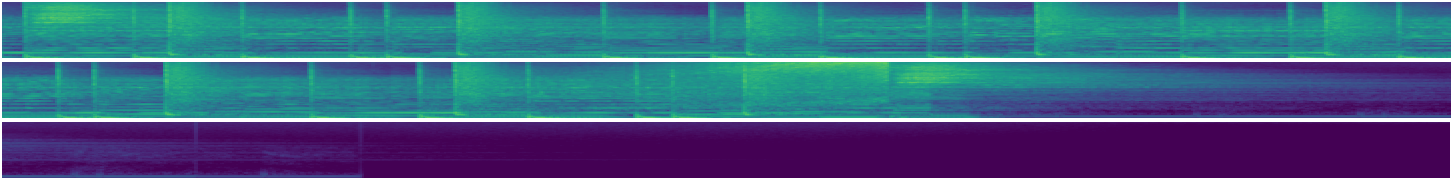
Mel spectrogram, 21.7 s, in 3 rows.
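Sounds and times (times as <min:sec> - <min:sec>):
tension music: 0:00.1 - 0:12.3.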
